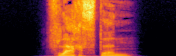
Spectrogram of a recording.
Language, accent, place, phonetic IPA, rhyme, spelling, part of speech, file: German, Germany, Berlin, [ˈflaxstn̩], -axstn̩, flachsten, adjective, De-flachsten.ogg
- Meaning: 1. superlative degree of flach 2. inflection of flach: strong genitive masculine/neuter singular superlative degree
